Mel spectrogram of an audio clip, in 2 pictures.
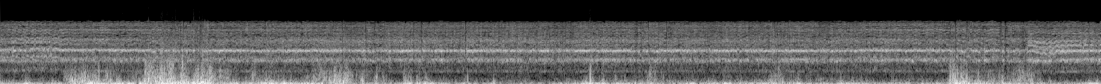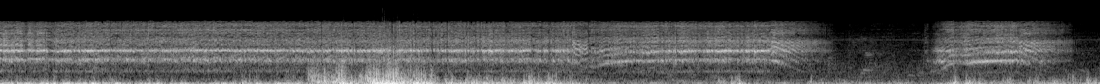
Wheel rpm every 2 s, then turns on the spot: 160, 160, 160, 160, 160, 160, 160, 160, 140, 80, 60.
none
